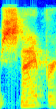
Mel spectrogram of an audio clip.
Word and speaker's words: Snip: john how do you say your last name sniper snip snip john snip what's up man i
